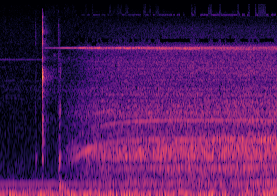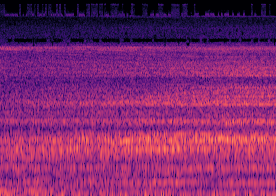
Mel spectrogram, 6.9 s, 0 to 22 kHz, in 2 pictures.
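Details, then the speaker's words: Monarch Merit lathe motor on its new AC drive (VFD), run from the internal controls at 34 Hz. Steady high electrical whine over the motor hum as it comes up to speed; owner attributes the noise to the carrier frequency set at about 8 kHz, not too high. "looks pretty good a little bit of the noise there i don't have that carrier frequency set too high i guess at about 8 kilohertz"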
